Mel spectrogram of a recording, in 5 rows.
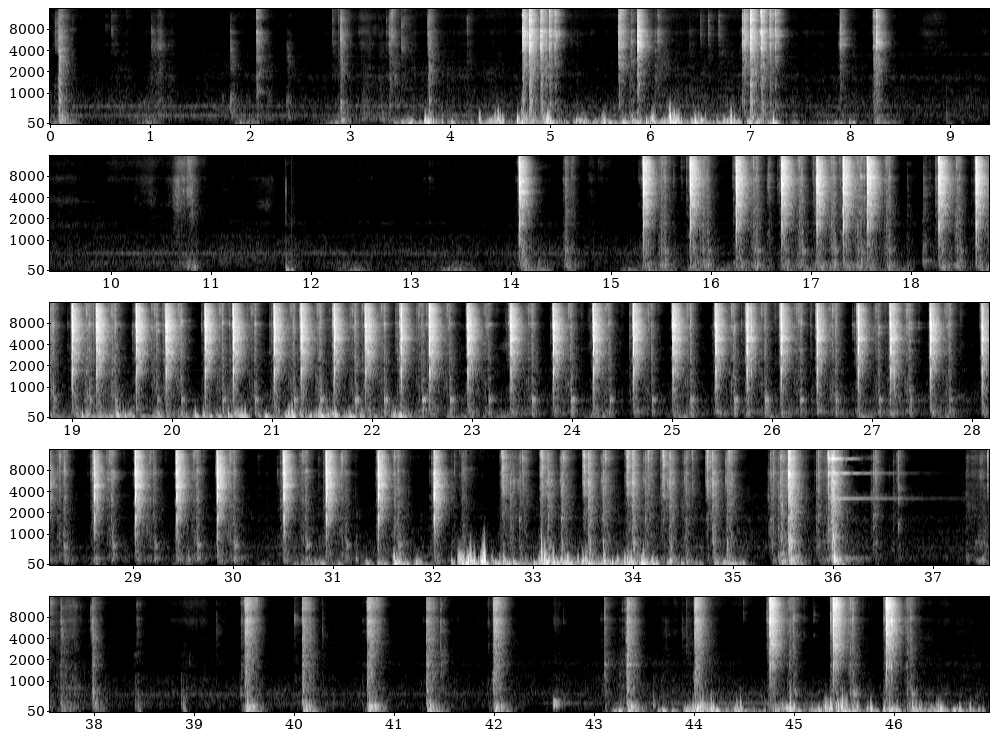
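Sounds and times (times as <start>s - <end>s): typewriter key strikes: 15.3s - 31.6s
typewriter bell ring: 35.9s - 37.1s.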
